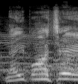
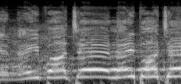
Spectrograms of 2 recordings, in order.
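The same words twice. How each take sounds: First: Said in the usual way. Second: Preacher building the refrain to a loud call; rising shout. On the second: Real, not acted. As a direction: drive the refrain up to a loud cry.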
